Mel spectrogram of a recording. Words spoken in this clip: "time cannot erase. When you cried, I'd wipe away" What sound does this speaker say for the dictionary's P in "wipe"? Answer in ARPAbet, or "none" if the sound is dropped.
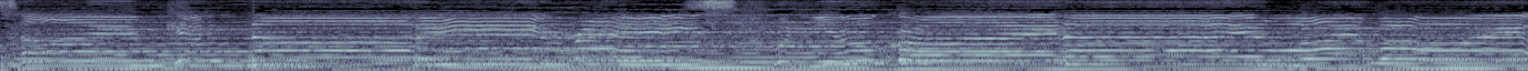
B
